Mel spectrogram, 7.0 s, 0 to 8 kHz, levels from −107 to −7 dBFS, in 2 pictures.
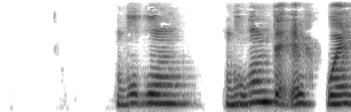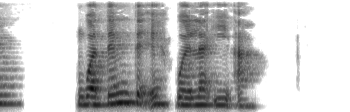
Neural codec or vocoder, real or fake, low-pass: none; real; 7.2 kHz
